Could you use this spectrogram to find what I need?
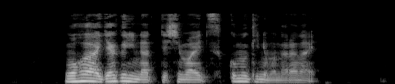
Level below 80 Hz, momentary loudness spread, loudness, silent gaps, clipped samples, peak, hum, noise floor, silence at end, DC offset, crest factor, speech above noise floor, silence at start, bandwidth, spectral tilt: -56 dBFS; 13 LU; -23 LUFS; none; under 0.1%; -4 dBFS; none; -74 dBFS; 0.8 s; under 0.1%; 20 dB; 51 dB; 0.65 s; 11.5 kHz; -5.5 dB/octave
